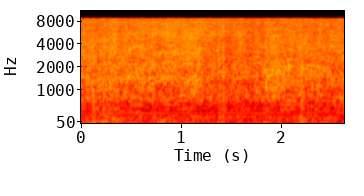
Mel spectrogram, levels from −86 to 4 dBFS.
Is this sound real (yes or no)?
yes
